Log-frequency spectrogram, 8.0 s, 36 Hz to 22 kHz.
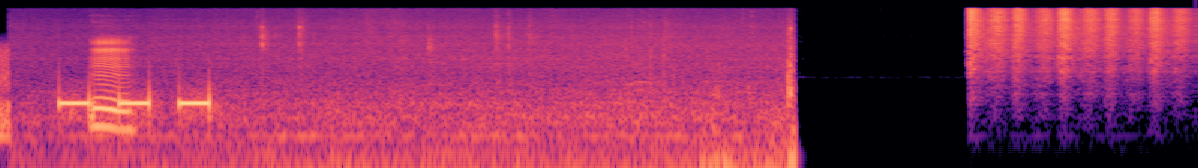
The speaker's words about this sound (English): The prison phone line cut out. Our 15 minutes was up.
